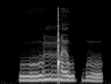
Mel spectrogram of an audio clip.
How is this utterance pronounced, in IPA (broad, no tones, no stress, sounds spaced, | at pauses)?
w u ŋ͡ǃ ə w ɓ u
